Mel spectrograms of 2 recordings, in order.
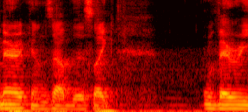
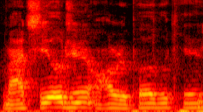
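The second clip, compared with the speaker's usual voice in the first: slow Southern drawl; Southern accent; 3 semitones higher, slower than usual. Shown as a demonstration. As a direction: echo it back in a Southern accent. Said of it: "Can I do an okay Southern accent".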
